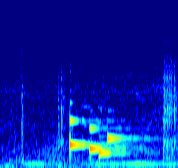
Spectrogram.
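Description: A short Windows chime of four quick ringing notes, falling then rising, starts suddenly about a second in over a faint low hum. It is the computer signalling that the USB modem has been plugged in.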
